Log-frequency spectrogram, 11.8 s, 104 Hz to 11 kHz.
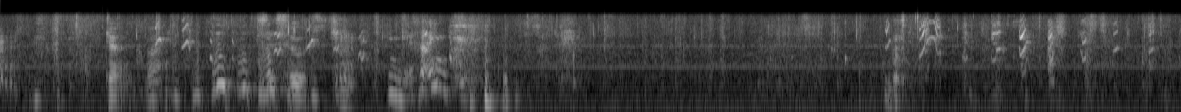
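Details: A 15-day-old Staffordshire Bull Terrier puppy whimpers with thin, wavering squeaks in quick bursts, with people talking.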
